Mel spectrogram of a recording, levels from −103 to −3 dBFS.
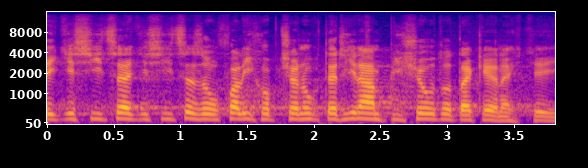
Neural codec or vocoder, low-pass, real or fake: vocoder, 44.1 kHz, 128 mel bands, Pupu-Vocoder; 14.4 kHz; fake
